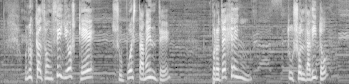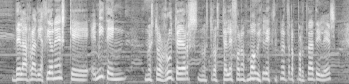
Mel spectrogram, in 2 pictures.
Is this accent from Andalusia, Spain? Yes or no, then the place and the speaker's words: yes; Andalusia, Spain; Es un tío que es divertido en sí mismo, como muchos andaluces lo somos.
